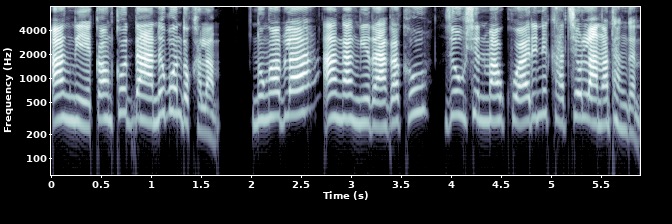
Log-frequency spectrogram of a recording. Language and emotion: Bodo, angry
